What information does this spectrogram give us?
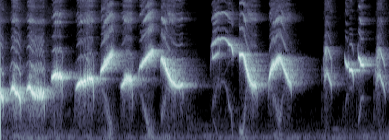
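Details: Rich song from a white-rumped shama during relaxed training to make it sing. Fluid slurred whistles run continuously, climbing and dropping, with some harsher squawky notes. A short break comes before a final few mixed phrases.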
